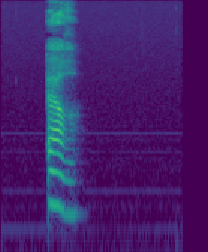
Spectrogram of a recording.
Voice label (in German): "r", German alphabet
